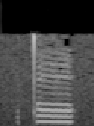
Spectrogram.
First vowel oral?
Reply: no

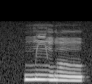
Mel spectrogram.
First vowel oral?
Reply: no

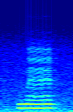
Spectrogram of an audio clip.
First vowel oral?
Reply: no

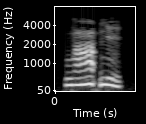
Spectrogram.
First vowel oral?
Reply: no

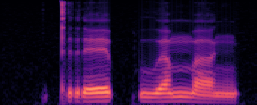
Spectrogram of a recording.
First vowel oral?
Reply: yes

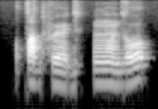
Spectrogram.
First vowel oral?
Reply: yes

